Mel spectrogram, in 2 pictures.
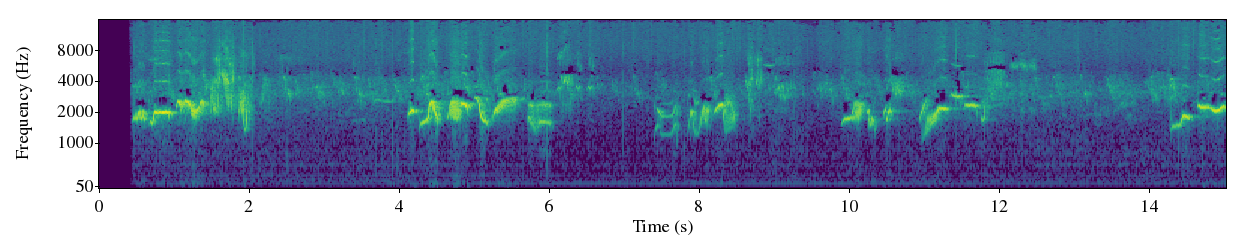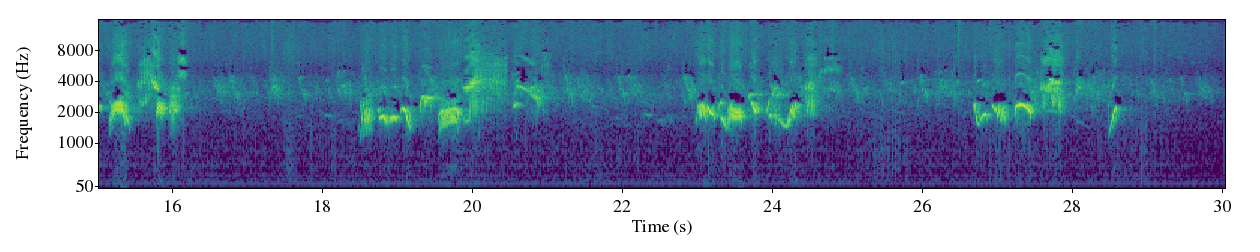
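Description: A songbird singing short warbled phrases, about eight of them, each a second or two long with a pause of a few seconds between, over a faint steady low hum.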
